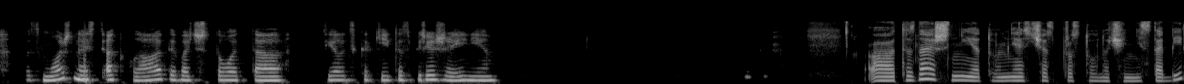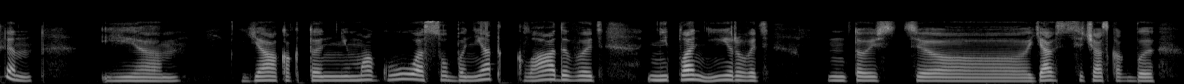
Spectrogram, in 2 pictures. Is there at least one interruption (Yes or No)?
No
